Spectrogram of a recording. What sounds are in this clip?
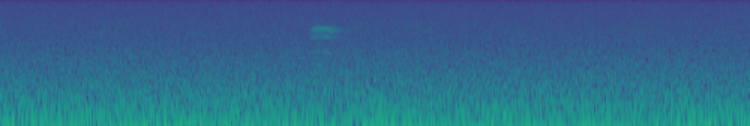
unidentified call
